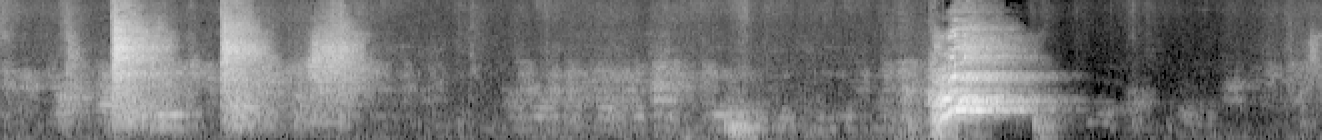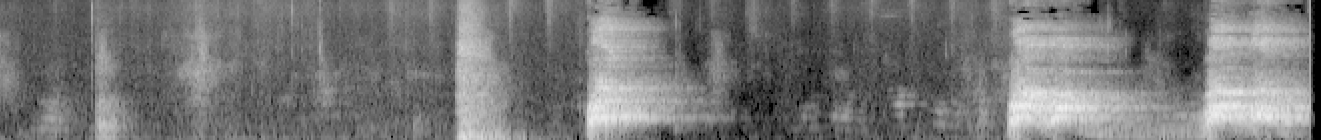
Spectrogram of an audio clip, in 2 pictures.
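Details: Pepper-and-salt Giant Schnauzer puppies barking: short, sharp, broadband barks in small bursts, a quick cluster near the start, single yaps in the middle, a loud double burst toward the end, with softer whines and quiet gaps between.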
